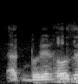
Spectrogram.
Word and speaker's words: Budenholzer: Budenholzer.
